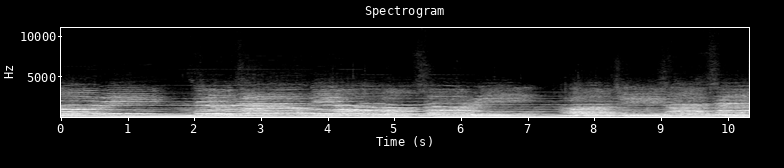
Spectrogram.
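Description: Church congregation singing a hymn in sustained chords that change every second or two.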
